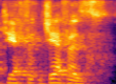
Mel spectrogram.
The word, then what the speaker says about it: Jeffers: Is that the correct pronunciation? Am I saying it right? Jeffers. Jeffers, it's easy.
